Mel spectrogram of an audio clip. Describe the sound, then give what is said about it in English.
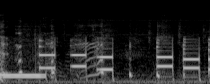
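Telephone dialing tones beep as a number is keyed in, several short steady touch-tone chirps in quick succession separated by brief gaps, clear and fairly loud. “Let's try to get Rhonda back on the line.”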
